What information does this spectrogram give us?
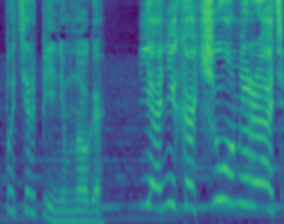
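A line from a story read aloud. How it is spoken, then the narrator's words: Girl shrieking. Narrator (Russian): завизжала девушка, широко открыв рот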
